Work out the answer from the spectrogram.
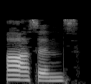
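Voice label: "arsons", British English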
